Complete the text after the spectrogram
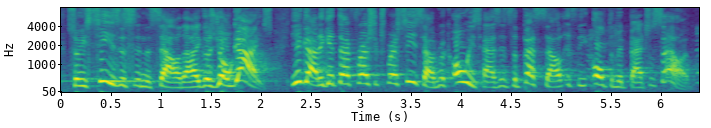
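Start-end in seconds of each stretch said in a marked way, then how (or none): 1.6-6.3 loud, hurried New Yorker calling out to the guys; excited New Yorker imitation; typical New Yorker. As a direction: call it out higher, like a brash New Yorker. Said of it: "he's a typical New Yorker".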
